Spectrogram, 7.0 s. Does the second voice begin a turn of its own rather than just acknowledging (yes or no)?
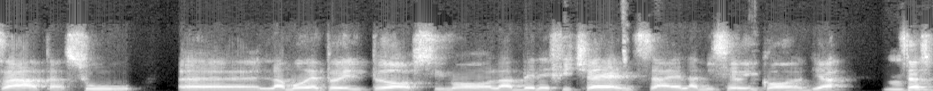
no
